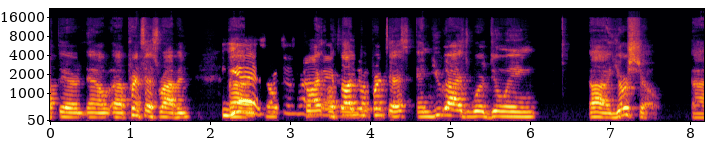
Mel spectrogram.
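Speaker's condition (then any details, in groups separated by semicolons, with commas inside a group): No condition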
